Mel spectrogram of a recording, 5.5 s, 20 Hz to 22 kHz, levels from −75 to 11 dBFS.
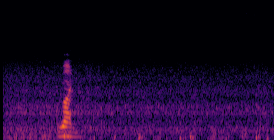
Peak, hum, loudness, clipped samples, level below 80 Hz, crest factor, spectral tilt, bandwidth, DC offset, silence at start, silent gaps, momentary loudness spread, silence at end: -6 dBFS; none; -30 LUFS; under 0.1%; -54 dBFS; 28 dB; -7 dB/octave; 14 kHz; under 0.1%; 0.05 s; none; 22 LU; 0 s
